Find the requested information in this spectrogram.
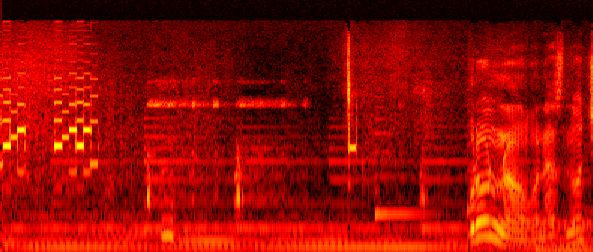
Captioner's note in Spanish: Suena el teléfono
